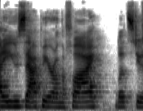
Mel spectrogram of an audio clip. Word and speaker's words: Zapier: It's Zapier as in Zapier makes you happier. Not Zapier like tapier although tapers are cute.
